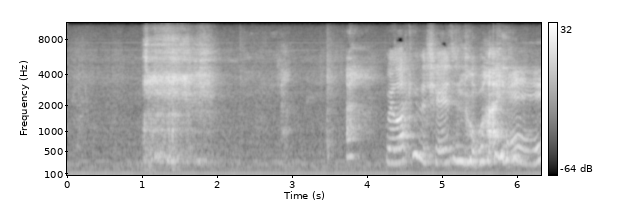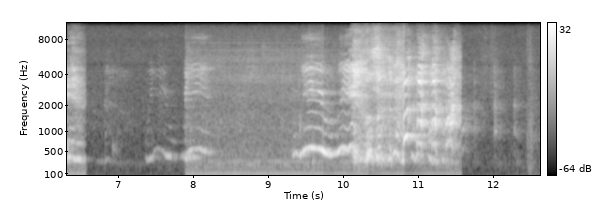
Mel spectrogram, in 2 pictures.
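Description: Two young girls laugh loudly close by.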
